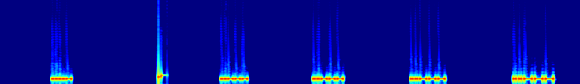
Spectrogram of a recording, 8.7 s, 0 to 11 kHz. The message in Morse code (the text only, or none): 4 2222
